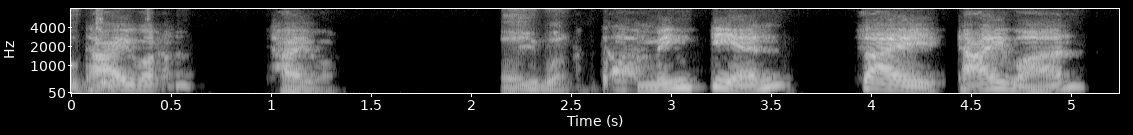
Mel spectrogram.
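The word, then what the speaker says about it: 台湾: அடுத்தது Taiwan Taiwan. Again நீங்க டி வர்றதுனால இட்டு சவுண்டு ஸ்ட்ராங்கா.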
